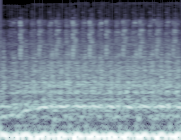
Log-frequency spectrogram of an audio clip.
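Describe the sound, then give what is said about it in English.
Coverstitch sewing machine stitching over fabric, running back over earlier stitching: a continuous low motor hum with a fast, even flutter, steady and fairly quiet throughout, with no voices. “I've cut off my tails from my previous stitching, and I'm going to go over my previous stitching.”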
